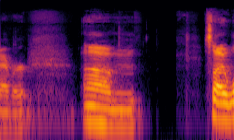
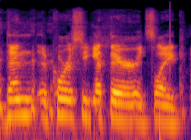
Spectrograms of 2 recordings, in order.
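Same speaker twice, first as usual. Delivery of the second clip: usual speaking voice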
